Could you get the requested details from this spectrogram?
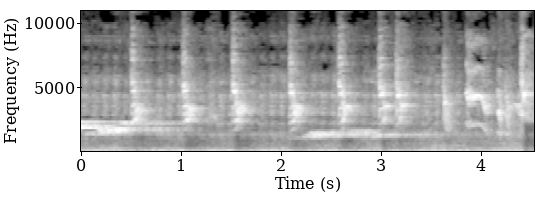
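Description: A long-tailed shrike sings a loud, harsh medley of scratchy squawks and chattering notes in quick bursts.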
